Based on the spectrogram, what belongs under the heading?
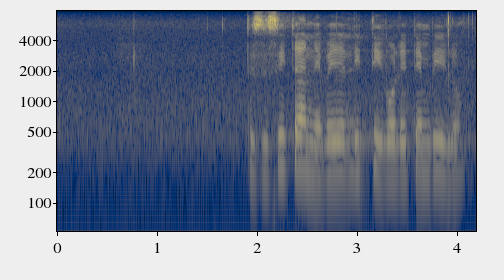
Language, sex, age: Swati, female, 25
